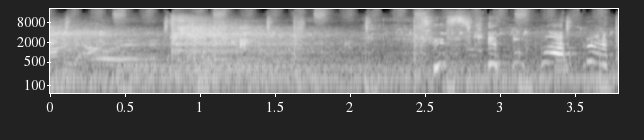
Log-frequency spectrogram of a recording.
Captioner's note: extremely loud metal bangs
